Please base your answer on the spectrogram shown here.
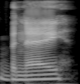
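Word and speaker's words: בני: This comets is long. Now it's in an open syllable. It reduces to shava, and you get b'nai.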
